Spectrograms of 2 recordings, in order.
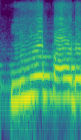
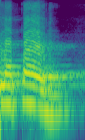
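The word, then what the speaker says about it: leopard: लोग ओके अगला है एल ई ओ पी ए आर डी लियो पर्ड नहीं है ये है लेपर्ड लेपर्ड ओ इसमें क्या हो गया साइलेंट हो गया है ठीक नेक्स्ट हमारा है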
